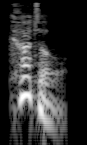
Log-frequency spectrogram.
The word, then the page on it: cuttle: British English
